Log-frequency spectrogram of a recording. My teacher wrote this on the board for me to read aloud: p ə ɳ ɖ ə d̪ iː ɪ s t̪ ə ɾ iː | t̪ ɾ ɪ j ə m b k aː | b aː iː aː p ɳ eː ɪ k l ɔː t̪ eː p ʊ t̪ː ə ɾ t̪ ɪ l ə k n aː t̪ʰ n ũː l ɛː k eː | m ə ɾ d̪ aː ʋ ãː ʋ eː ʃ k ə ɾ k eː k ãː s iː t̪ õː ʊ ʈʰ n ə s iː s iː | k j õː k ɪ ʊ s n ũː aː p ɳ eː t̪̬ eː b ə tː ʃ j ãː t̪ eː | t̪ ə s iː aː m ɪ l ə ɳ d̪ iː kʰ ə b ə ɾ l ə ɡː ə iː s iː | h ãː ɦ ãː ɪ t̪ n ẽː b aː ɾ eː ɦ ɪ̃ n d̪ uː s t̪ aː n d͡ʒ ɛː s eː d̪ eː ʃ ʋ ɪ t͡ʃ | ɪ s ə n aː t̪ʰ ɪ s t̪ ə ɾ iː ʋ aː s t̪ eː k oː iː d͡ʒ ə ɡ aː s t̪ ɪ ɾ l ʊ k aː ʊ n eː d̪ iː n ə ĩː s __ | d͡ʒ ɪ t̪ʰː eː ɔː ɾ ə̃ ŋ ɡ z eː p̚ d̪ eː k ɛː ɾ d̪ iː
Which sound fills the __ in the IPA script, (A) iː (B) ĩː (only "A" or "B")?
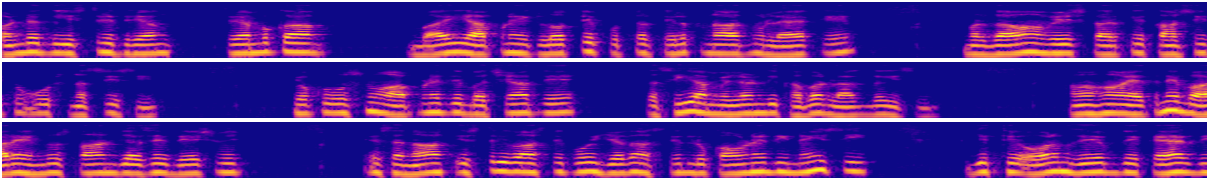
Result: A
